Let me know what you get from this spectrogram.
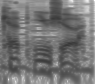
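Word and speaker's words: Катюша: kachusha uh 8-bit version i always forget how to pronounce it it's kat yusha okay you could sue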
